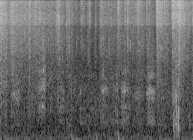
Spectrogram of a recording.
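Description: A Rottweiler and a pit bull panting outdoors, a quick steady rhythm of breaths close to the microphone over faint background noise.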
